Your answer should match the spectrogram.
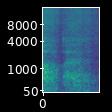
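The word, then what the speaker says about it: אבא: 아빠는 우리에게도 아빠지만 아람어 히브리어로도 아빠입니다.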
